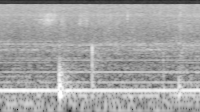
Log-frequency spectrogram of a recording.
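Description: Near silence with a faint steady hum and two faint ticks about half a second and a second in.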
